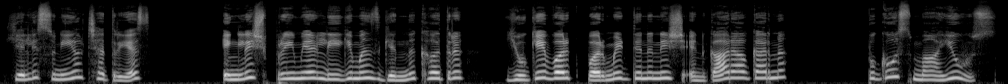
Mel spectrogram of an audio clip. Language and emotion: Kashmiri, sad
